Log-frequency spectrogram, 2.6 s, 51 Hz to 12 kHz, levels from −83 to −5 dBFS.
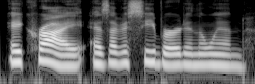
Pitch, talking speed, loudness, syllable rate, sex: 190 Hz, 235 wpm, -19 LUFS, 4.5 syllables/s, female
